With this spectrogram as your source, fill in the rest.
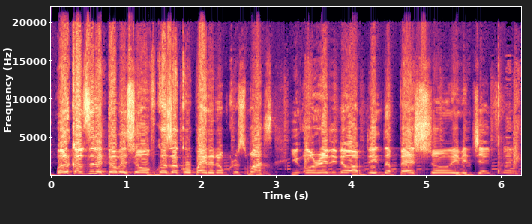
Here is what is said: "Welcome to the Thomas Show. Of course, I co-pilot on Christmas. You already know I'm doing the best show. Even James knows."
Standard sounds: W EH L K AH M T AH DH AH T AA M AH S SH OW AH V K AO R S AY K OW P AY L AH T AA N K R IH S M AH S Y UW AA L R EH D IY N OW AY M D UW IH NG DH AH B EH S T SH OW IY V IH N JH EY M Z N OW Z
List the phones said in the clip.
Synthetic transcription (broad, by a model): W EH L K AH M S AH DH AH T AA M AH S SH OW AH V K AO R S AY K OW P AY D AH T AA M K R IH S M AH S Y UW AA L R EH D IY N OW AY M D UW IH NG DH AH B EH S T SH OW IY V IH N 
